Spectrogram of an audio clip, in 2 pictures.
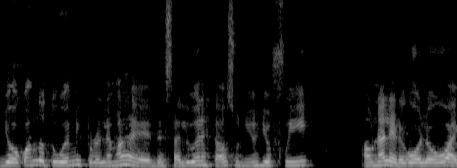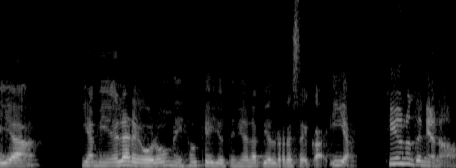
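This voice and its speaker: A woman in an ordinary speaking voice, at a fairly quick pace with ordinary pitch variation. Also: fairly high pitch for a woman. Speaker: podcast guest sharing health story. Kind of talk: interview testimony. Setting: podcast.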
